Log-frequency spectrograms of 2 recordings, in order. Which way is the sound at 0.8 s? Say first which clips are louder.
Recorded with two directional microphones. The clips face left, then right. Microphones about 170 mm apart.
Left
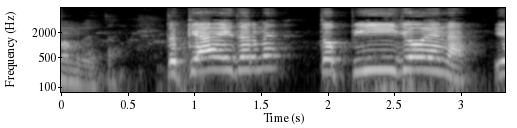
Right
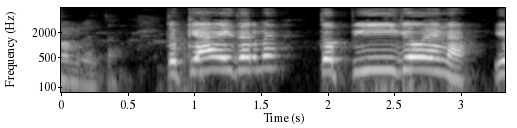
Right 4 dB; 30° right (ahead or behind).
